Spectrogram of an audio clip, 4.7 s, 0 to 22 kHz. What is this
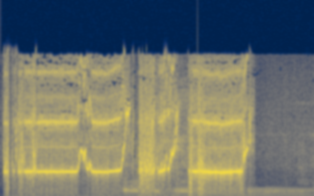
About 10 years ago my friend gave me a guitar he found in the garbage. This is one of the horrible and interesting sounds it would make. These sounds were recorded originally onto a cassette tape via my Tascam Porta07 4-track. This sound is longer and fluctuates in pitch somewhat and you can hear the strings.
broken, distortion, feedback, guitar, harsh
